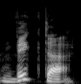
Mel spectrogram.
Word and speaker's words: Victor: They have for O for Oscar, they say to pronounce it Oscar. And then oh, really? Victor, Victa.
